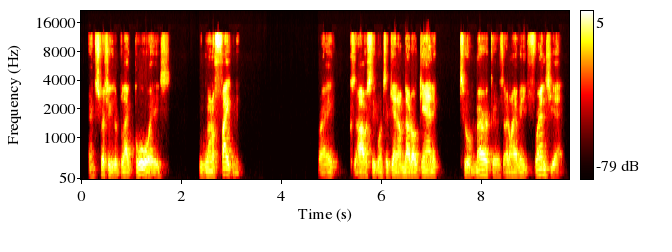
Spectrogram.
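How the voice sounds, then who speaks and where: A man talks at a fairly quick pace with fairly even intonation. Long, frequent pauses break up his speech. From born in London, England, raised in the US (New Rochelle, New York) from age eight. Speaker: former pro football player and author. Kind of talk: interview. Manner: hesitant, many fillers.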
